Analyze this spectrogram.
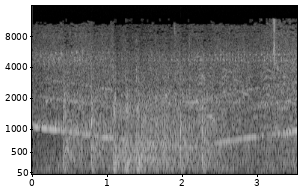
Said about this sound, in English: The sound of gunshots rang out and sirens blared in the streets of Liège. Officials say a prisoner out of jail on a temporary release stabbed two police women before stealing their guns and opening fire, killing both officers and a bystander.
